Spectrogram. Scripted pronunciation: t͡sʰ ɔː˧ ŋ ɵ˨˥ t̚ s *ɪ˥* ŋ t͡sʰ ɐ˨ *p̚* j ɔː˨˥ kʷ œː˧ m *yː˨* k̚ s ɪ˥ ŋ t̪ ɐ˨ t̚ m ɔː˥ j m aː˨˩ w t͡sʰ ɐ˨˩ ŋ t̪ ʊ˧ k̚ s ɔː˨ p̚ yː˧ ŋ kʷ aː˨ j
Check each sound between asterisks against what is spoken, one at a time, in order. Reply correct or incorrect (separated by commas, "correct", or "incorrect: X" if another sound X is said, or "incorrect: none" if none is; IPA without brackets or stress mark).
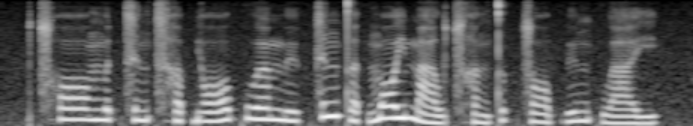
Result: incorrect: ɪ˨˧, correct, correct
